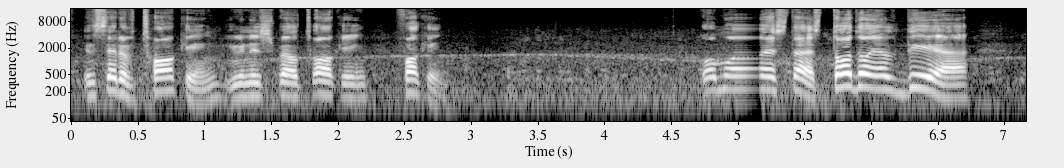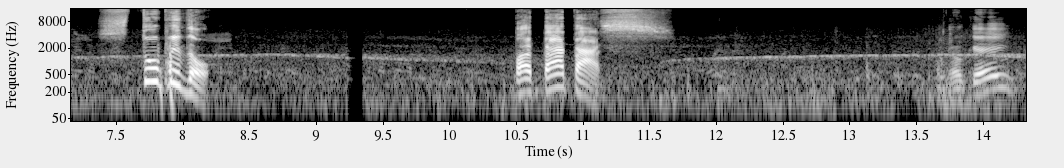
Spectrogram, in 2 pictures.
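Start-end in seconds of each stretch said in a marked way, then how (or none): 4.7-8.2 hammed-up Spanish phrases, higher pitch; mock Spanish. Streamer mocking a chatter in a mock Spanish accent. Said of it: "that's how you spell, uh, Spanish". 10.5-11.7 Patatas drawn out slowly in a put-on Spanish accent; mock Spanish. Streamer teasing chat with a slow mock Spanish Patatas. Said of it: "that's how you spell, uh, Spanish".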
